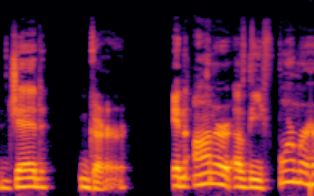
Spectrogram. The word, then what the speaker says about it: JEDGAR: jeder a sixlet ISM pronounced as two syllables jeder in honor of the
